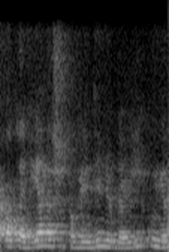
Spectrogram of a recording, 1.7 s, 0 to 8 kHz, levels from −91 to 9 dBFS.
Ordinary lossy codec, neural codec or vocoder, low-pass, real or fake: AAC, 48 kbps; codec, 16 kHz, 6 kbps, DAC; 7.2 kHz; fake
